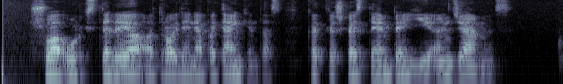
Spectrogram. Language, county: Lithuanian, Kaunas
